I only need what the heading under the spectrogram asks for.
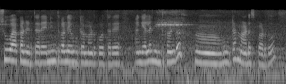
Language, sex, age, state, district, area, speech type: Kannada, female, 30-45, Karnataka, Chamarajanagar, rural, spontaneous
